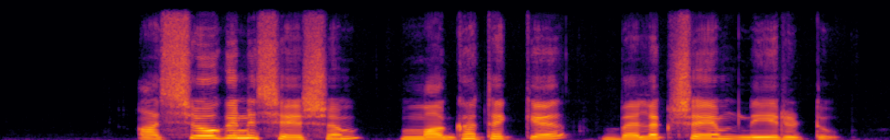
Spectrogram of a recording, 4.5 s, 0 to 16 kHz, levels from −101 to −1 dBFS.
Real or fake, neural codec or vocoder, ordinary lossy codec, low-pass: fake; codec, 44.1 kHz, 7.8 kbps, Pupu-Codec; none; 14.4 kHz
